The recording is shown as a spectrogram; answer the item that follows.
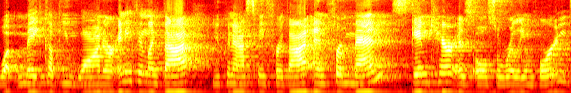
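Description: A woman with a Canadian accent speaks at a medium pitch in a monotone, flat intonation. Noticeable background noise and audible room echo fill the recording. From Canada, Montreal. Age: 30s. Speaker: entrepreneur. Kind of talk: casual interview.

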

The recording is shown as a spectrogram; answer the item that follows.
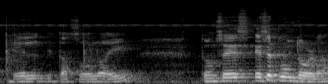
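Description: A man is heard with audible room echo. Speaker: tech commentator. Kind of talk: opinion commentary.

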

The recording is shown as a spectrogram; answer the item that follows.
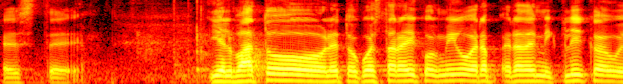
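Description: A man's ordinary speaking voice, fairly high in pitch, at a fairly quick pace. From Mexico, Los Cabos. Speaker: rapper. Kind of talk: casual chat.

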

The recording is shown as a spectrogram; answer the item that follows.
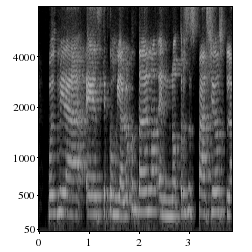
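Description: A woman speaks at a moderate pace in a high pitch. Her intonation stays fairly even. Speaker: travel agency owner. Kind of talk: casual interview.

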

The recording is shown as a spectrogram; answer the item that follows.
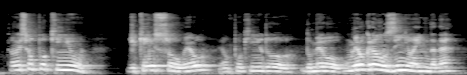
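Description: There is audible room echo as a man with a high pitch and a dark, mellow tone speaks at a moderate pace with ordinary pitch variation. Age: 30s. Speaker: marketing specialist. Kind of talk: casual interview.

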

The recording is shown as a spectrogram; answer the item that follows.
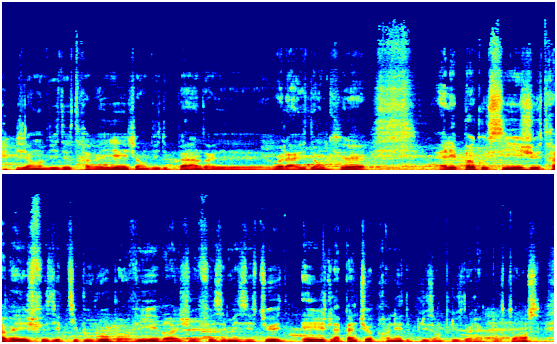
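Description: Against noticeable background noise, a man with a fairly low pitch talks at a moderate pace with ordinary pitch variation. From Morocco. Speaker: painter. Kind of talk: interview. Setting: hotel. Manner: halting.

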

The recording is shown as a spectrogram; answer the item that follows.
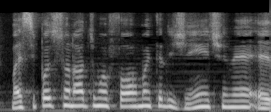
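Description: The man speaks with ordinary pitch variation. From Minas Gerais, Brazil (Belo Horizonte, Divinópolis). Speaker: history teacher and researcher. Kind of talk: casual chat. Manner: halting, many fillers.

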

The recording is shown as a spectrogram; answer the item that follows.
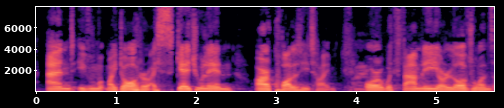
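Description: Against a quiet background, a man with a fairly high pitch talks at a moderate pace in a monotone, flat intonation. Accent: Irish. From Ireland. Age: 30s. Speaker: fitness and nutrition coach. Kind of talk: casual interview chat.

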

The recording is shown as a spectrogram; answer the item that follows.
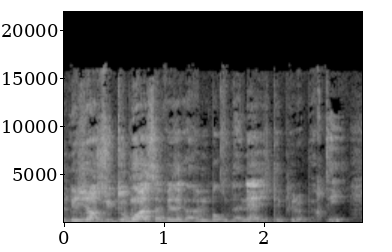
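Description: Noticeable background noise behind a man's lively intonation. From Republic of the Congo (Brazzaville), village. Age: 60s. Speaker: retired IT worker, immigrant father. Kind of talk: life story interview. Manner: halting, repeats words.

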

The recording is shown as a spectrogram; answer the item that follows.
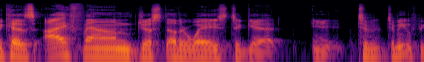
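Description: A man with an American accent uses a normal speaking voice, talking at a moderate pace with fairly even intonation. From US South. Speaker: real estate broker. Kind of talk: casual chat.

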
